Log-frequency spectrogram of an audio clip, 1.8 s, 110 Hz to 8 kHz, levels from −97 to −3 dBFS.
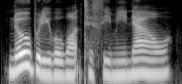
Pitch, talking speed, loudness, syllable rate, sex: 195 Hz, 230 wpm, -20 LUFS, 5.5 syllables/s, female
